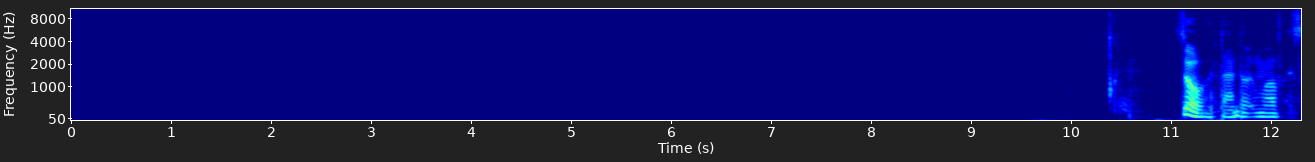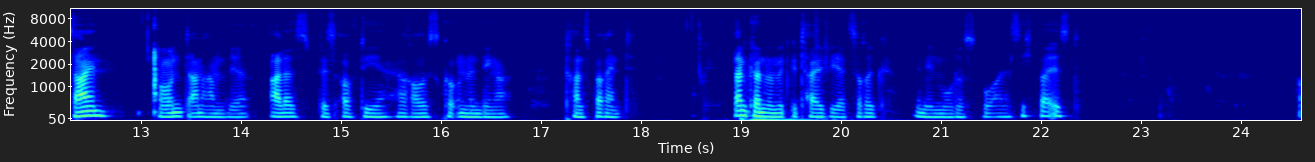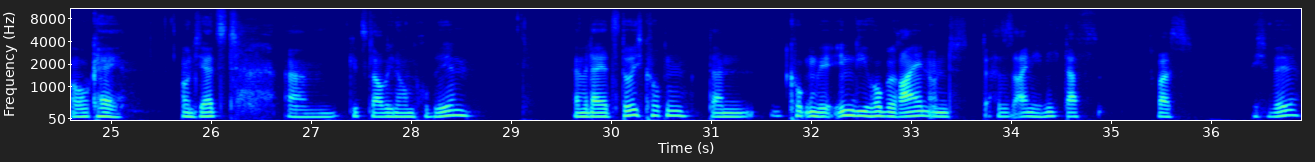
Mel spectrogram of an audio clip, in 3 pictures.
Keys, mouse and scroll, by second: 1.0 middle click, 2.1-3.3 middle drag, 15.1 Tab, 20.9 KP_Divide, 24.5-33.8 middle drag.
